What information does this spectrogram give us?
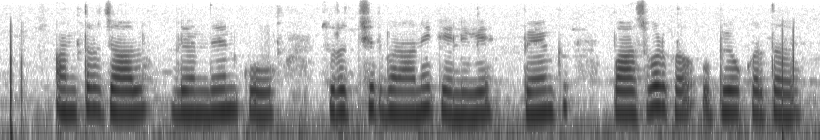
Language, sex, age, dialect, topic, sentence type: Hindi, female, 18-24, Kanauji Braj Bhasha, banking, statement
